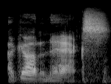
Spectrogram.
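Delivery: lightly put-on New Zealand accent, low and gruff; New Zealander accent. Mocking a LOTR fighter in a mild New Zealand accent. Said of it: "That's my version of a New Zealander accent".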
